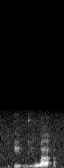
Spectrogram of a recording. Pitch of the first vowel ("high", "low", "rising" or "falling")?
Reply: falling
